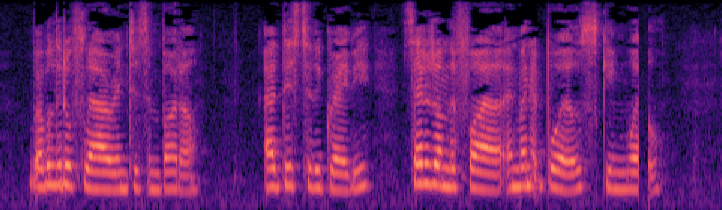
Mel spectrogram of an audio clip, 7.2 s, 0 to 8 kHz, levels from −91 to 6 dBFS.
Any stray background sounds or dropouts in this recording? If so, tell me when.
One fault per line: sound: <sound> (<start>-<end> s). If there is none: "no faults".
sound: dropout (6.4-6.5 s)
